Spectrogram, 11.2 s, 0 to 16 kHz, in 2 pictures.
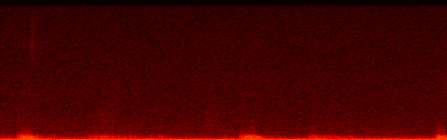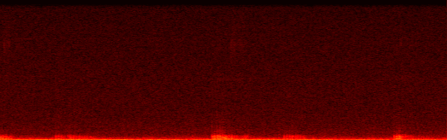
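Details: Heidi, a senior cat adopted from the Humane Society of New York City, purring while being massaged on August 4, 2021: a deep, steady rumble that swells in paired pulses roughly every one and a half seconds, with no other sounds.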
